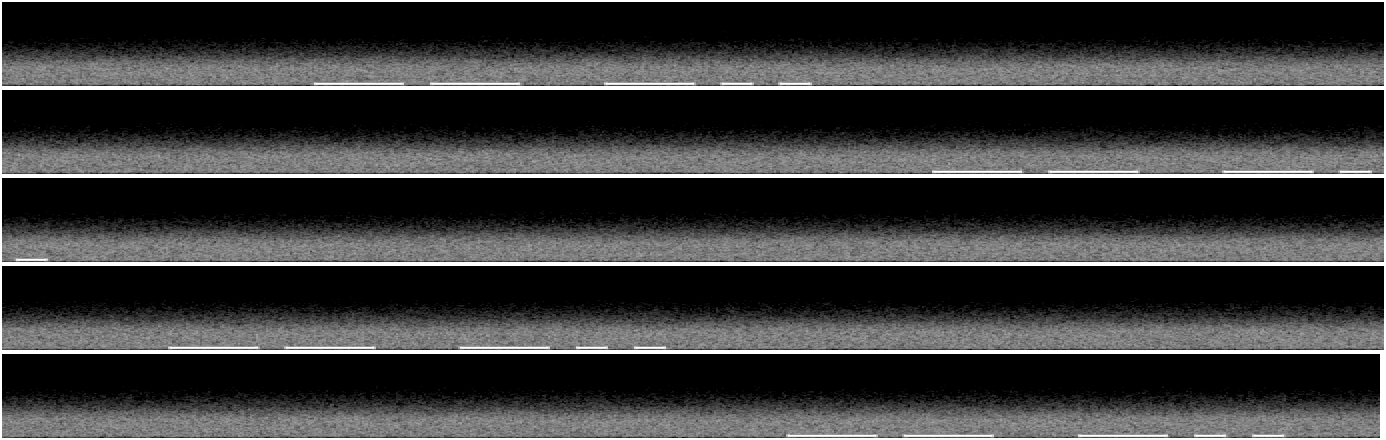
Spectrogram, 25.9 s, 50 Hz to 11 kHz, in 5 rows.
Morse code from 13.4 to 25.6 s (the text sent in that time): MD MD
